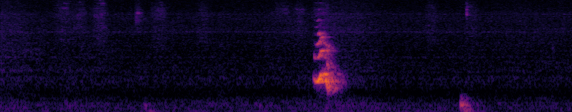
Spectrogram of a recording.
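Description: A dry-erase marker squeaks once, briefly and sharply, on a whiteboard as a figure is written. A soft low thump follows about a second later.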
